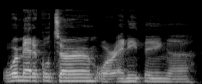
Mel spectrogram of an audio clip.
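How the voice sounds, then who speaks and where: A podcast host interviewing guests in a relaxed, jokey manner. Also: medium pitch, brisk, slight background noise.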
